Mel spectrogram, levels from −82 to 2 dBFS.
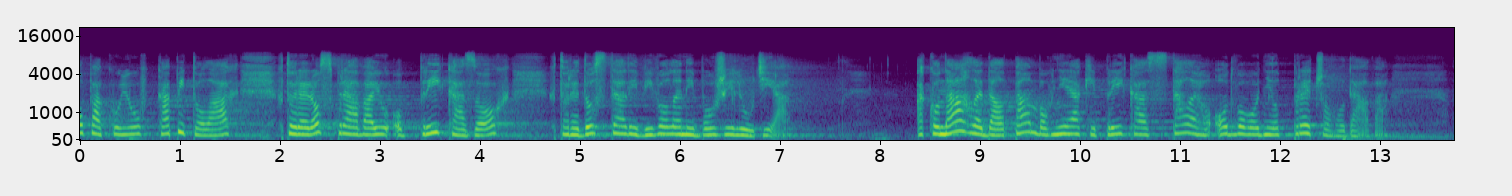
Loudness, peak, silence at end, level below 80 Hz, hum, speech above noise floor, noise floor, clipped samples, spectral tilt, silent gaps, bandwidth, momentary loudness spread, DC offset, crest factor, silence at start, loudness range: -18 LUFS; 0 dBFS; 0.15 s; -54 dBFS; none; 28 dB; -46 dBFS; under 0.1%; -4.5 dB/octave; none; 9 kHz; 12 LU; under 0.1%; 18 dB; 0 s; 2 LU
